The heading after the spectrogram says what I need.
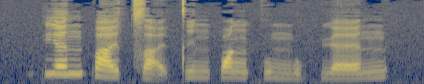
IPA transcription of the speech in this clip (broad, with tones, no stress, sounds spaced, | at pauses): p j ɛ˥ n p a˧˥ ɪ̯ t͡s a̰˨˩ ɪ̯ t̪ i˥˧ n p ɑ˥˧ ŋ k u˥˩ m u˧˥ p ɥ ɛ˧˥ n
